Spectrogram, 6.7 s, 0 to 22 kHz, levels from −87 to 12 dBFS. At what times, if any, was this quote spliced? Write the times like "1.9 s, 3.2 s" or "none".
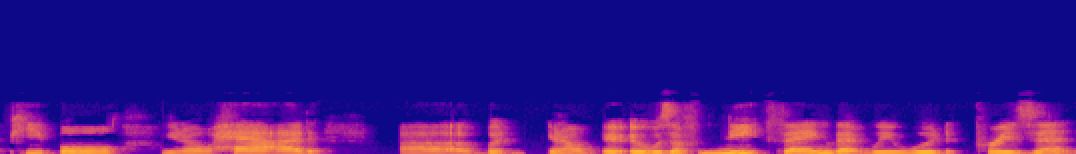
1.0 s, 3.3 s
